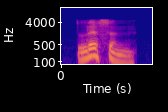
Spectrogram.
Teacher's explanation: É o caso do listen, por exemplo, onde a gente não diz o T.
